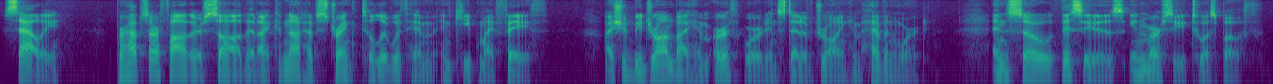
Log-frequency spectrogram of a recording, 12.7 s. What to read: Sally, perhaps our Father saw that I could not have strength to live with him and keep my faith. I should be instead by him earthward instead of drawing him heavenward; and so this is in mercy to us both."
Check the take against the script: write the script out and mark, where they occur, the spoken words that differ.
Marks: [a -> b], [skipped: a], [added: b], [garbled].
Sally, perhaps our Father saw that I could not have strength to live with him and keep my faith. I should be [instead -> drawn] by him earthward instead of drawing him heavenward; and so this is in mercy to us both."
